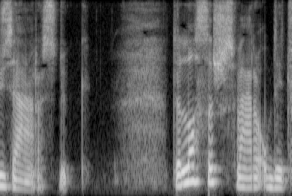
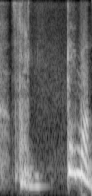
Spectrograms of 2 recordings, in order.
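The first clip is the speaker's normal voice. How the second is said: higher, louder furious roar; a foreman losing his temper, yelling; roaring curse; 8 semitones higher, 4 dB louder than usual. A narrator's reading. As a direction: bellow it at the crane crew. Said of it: "brulde hij".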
